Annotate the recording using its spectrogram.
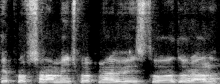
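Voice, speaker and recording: A man with a Rio de Janeiro accent speaks at a medium pitch in a somewhat breathy voice. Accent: carioca. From Rio de Janeiro, Brazil. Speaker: tech professional. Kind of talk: interview. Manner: halting, repeats words.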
